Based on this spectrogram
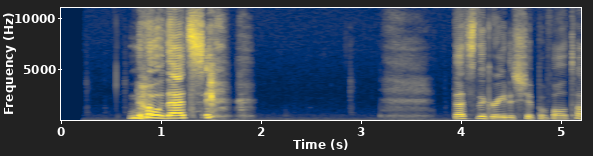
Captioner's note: laughing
